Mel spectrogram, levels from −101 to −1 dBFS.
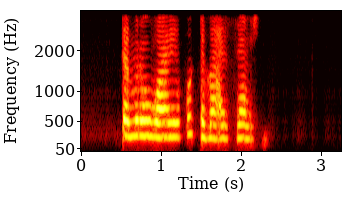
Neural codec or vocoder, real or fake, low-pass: codec, 16 kHz, 1 kbps, FreqCodec, smaller model; fake; 3.6 kHz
